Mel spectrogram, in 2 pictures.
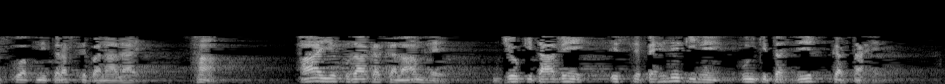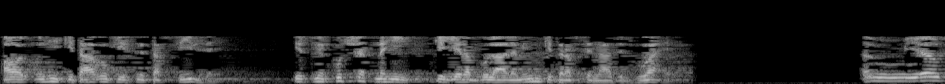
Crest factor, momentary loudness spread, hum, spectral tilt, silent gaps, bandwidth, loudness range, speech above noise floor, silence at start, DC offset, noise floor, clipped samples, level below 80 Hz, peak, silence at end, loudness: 20 dB; 14 LU; none; -9 dB/octave; none; 3.9 kHz; 4 LU; 47 dB; 0 s; under 0.1%; -70 dBFS; under 0.1%; -56 dBFS; -4 dBFS; 0 s; -22 LUFS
